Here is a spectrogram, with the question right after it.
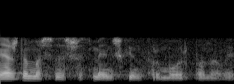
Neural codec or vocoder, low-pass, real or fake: none; 3.6 kHz; real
